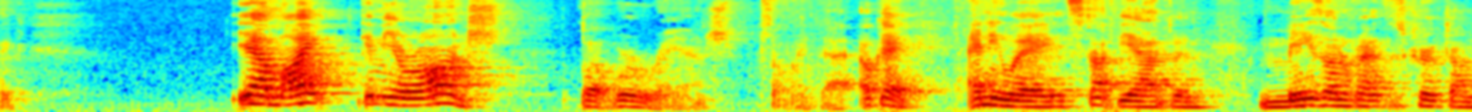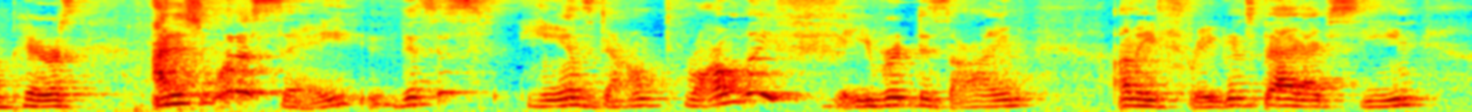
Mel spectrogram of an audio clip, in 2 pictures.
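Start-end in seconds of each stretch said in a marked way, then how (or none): 1.1-2.5 put-on British accent, UK-style pronunciation, pitched up. Comparing how UK and US speakers say a word, in a put-on British accent. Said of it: "that's how their accent works".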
